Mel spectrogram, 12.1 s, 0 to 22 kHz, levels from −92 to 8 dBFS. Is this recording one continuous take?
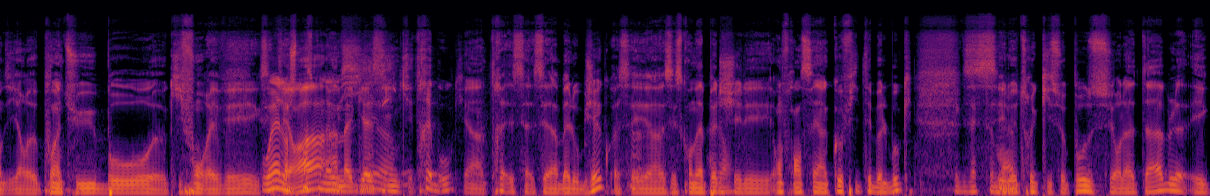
yes; 0 cuts

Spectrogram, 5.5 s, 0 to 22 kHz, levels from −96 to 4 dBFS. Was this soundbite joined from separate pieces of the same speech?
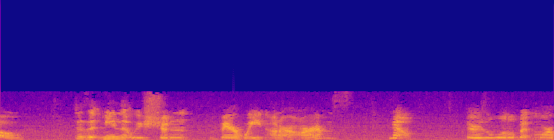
yes; 1 cut; at 4.6 s

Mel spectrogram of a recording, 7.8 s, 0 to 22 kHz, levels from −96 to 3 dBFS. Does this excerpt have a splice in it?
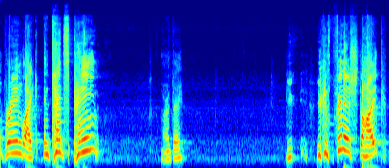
yes; 2 cuts; at 3.2 s, 6.6 s

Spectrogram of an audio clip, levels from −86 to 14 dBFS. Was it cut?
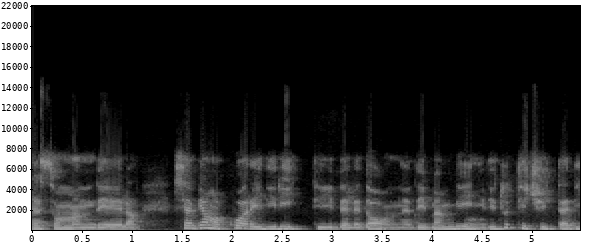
yes; 1 cut; at 3.8 s

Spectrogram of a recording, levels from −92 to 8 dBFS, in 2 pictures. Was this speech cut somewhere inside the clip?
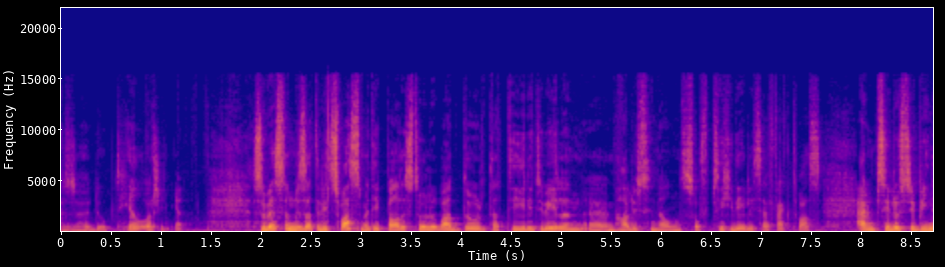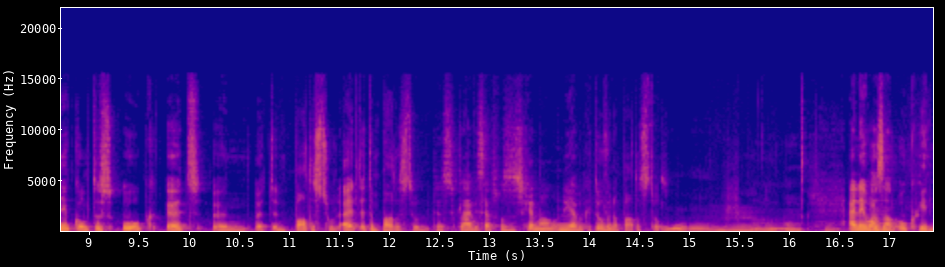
yes; 3 cuts; at 5.5 s, 7.9 s, 14.7 s

